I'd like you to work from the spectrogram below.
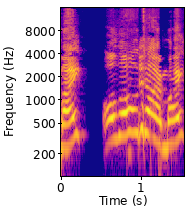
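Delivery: fake, put-on English accent. Joking that someone's daughter will end up talking like a movie kid; english accent. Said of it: "doing all the English accent".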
